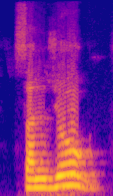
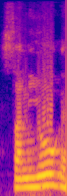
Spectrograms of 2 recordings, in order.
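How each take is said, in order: First: संजोग with j replacing the y. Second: Said in the usual way. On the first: Shown as a demonstration. Teacher showing the Nagpuri form, j sound in संजोग. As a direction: say संयोग as संजोग, with a j. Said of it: "ज के रूप में होता है". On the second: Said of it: "आपको संजोग हो जा रहा है".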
